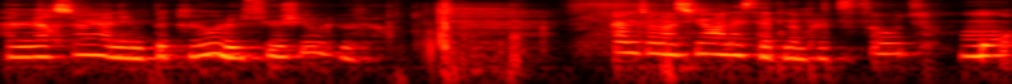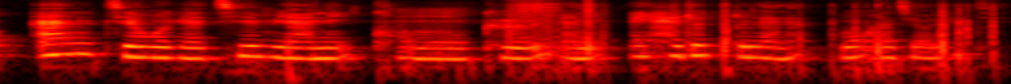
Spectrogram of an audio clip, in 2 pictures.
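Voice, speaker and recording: A woman's voice: on the high side, steady tone, racing, a little mellow, a little hiss or hum. A young woman with an Algerian Arabic accent giving a casual exam review lesson, explaining patiently and repeating key terms. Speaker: teacher reviewing French for exams.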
